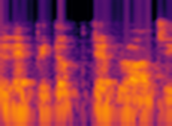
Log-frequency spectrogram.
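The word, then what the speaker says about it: lepidopterology: Moths and butterfly की study को ही mainly libido, यहाँ पे पी जो होता है साइलेंट होता है, ठीक है, लेपिडोप्टेरोलॉजी कहा जाता है।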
